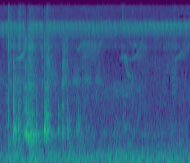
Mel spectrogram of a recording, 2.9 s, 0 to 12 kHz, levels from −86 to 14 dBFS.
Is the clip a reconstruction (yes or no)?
no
